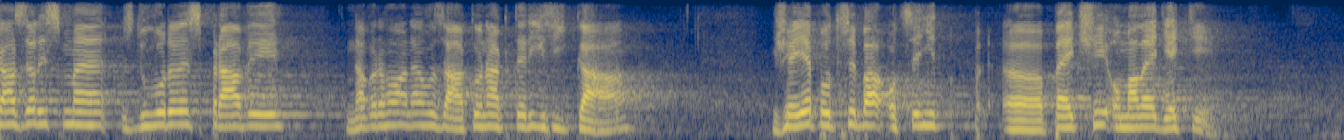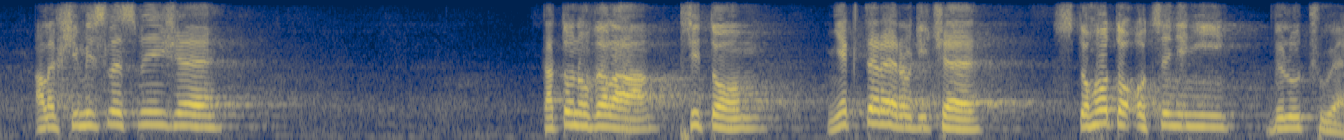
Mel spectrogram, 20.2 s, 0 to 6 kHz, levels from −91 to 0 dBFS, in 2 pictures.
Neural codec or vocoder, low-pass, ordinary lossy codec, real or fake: vocoder, 44.1 kHz, 128 mel bands, Pupu-Vocoder; 5.4 kHz; Opus, 64 kbps; fake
